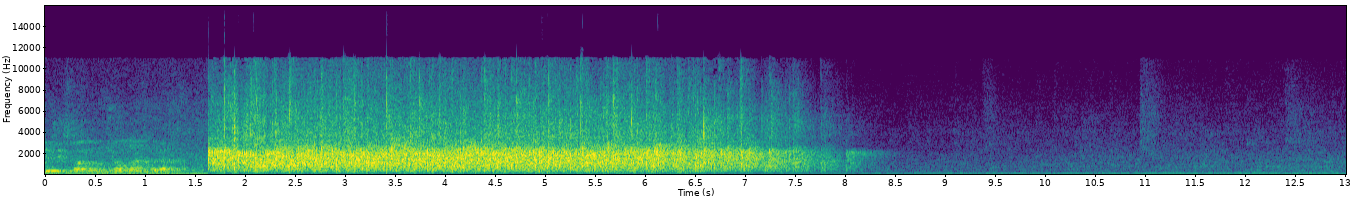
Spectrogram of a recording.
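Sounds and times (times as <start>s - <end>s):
audience applauding: 1.6s - 8.4s.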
